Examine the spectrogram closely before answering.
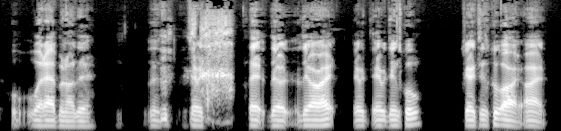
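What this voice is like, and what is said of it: Imitates another person's voice. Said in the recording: “E-Man impersonation”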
